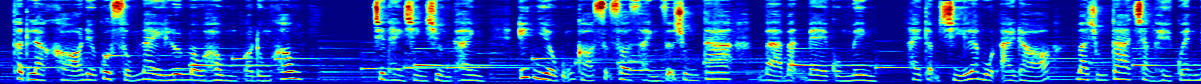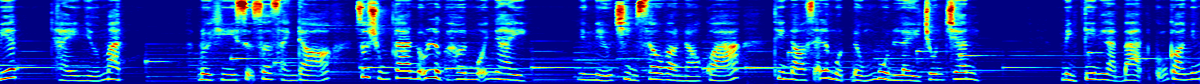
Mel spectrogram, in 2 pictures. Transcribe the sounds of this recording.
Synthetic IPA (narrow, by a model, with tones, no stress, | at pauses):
t̪ʰə˨˩t̚laː˨˩xɔ˨˦ne˨˦wku˨˩ək̚sə˨˦wŋ͡mna˨˩jlu˧ənmə˨˩wɦə˨˩wŋ͡mkɔ˨˦ɗʊ˨˦ŋ͡mxə˧wŋ͡m | t͡ɕe˧nɦa˨˩jŋ̟t͡ɕï˨˦ŋ̟t͡ɕɨ˧˩əŋt̪ʰa˨˧˩jŋ̟ | ʔi˦˥t̚ɲi˨˩əwkʊ̰˧˥ŋ͡mkɔ˨˦sɨ̰˧˨sɔ˧sa˨˦jŋ̟zɨ̰˧˥ət͡ɕʊ˨˦ŋ͡mt̪aː˧ | vaː˨˩ɓa̰ː˧˨nɓɛ˨˩ku˧˩əmï˨˩ŋ̟ | ha˧jt̪ʰə̰˧˨mt͡ɕi˨˦laː˨˩mo˨˩t̚ʔaː˧jɗɔ˨˦maː˨˩t͡ɕʊ˨˦ŋ͡mt̪aː˧t͡ɕa˧˩ŋɦe˧˩kwɛ˧nɓi˦˥ət̚ | ha˧jɲəː˨˦ma˨˩t̚ | ɗo˧˩jxi˧sɨ̰˧˨sɔ˧sa˨˦ŋ̟ɗɔ˨˦ | zu˦˥p̚t͡ɕʊ˨˦ŋ͡mt̪aː˧no̰˧˥lɨ˨˩k̚həː˧nmo̰˧˥jŋa˨˩jɲɨ˧ŋne˨˦wt͡ɕi˨˩msə˧wvaː˨˩wnɔ˨˦kwaː˨˦t̪ʰi˨˩nɔ˨˦sɛ̰˧˥laː˨˩mo˨˩t̚ɗə˨˦wŋ͡mɓu˨˩nlə˨˩jt͡ɕo˧nt͡ɕə˧n | mï˨˩ŋ̟t̪i˧nlaː˨˩ɓa̰ː˧˨nkʊ̰˧˥ŋ͡mkɔ˨˦ɲɨ̰˧˥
